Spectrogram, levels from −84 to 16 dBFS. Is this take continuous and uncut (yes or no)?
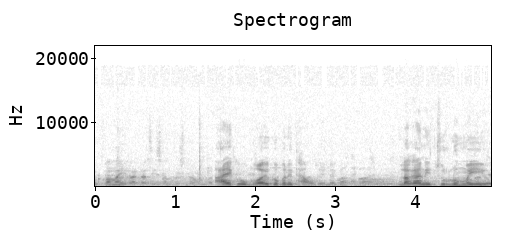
no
